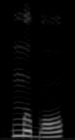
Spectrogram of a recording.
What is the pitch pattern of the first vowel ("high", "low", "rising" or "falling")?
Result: falling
